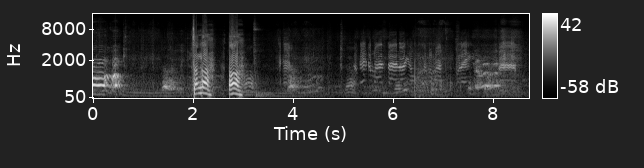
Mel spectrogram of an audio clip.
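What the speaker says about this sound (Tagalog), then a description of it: "Ingay yung aso eh." A dog barks in a few sharp, loud yips close by at a roadside stop during a motorcycle ride from Caloocan to Baguio, with people talking around it.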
